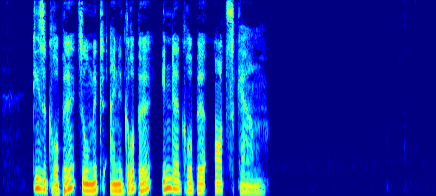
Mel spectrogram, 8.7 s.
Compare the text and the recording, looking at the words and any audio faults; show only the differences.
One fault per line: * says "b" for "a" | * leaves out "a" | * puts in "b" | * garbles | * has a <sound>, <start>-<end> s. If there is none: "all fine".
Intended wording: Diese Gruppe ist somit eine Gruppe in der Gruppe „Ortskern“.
* leaves out "ist"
